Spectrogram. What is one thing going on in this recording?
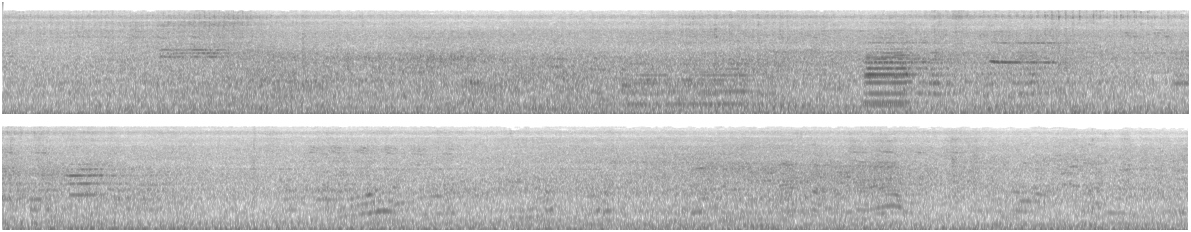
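A busy crowd chatters outdoors.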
